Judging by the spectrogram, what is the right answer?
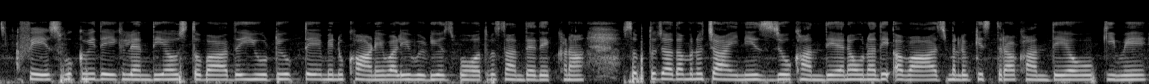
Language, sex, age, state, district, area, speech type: Punjabi, female, 18-30, Punjab, Mohali, rural, spontaneous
